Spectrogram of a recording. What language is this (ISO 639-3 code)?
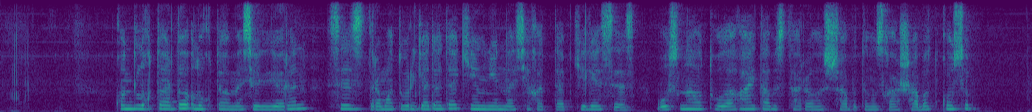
kaz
